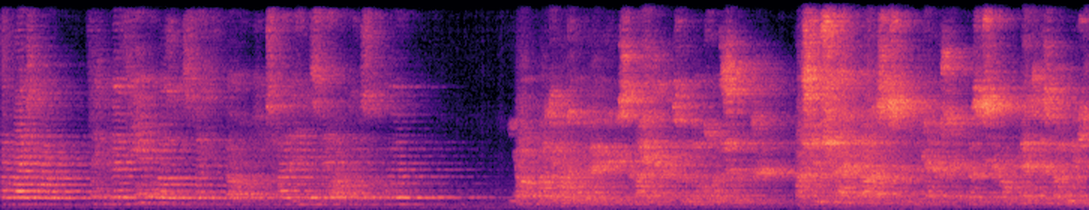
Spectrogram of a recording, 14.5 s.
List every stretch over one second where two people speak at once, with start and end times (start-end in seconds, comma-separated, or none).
none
